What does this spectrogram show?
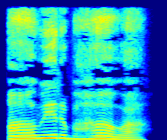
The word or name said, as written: ಆವಿರ್ಭಾವ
